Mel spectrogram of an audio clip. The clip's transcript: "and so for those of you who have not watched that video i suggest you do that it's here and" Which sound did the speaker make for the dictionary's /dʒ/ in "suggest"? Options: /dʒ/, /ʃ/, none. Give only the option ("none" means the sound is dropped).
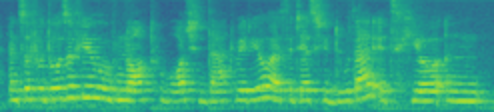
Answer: /dʒ/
